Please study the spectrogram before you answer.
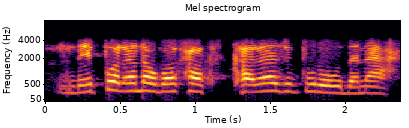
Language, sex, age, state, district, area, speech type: Manipuri, female, 18-30, Manipur, Kangpokpi, urban, conversation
